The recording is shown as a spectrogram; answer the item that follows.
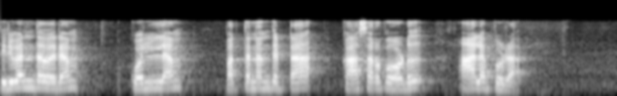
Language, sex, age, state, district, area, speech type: Malayalam, female, 60+, Kerala, Thiruvananthapuram, rural, spontaneous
